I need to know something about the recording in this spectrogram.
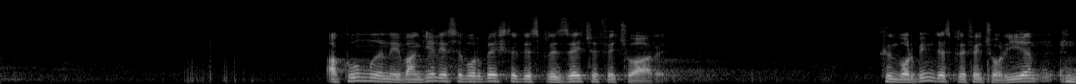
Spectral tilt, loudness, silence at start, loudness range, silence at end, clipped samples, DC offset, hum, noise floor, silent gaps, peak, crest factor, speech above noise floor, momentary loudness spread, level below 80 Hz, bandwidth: -6.5 dB/octave; -30 LUFS; 3.3 s; 8 LU; 0 s; under 0.1%; under 0.1%; none; -67 dBFS; none; -10 dBFS; 22 dB; 38 dB; 7 LU; -76 dBFS; 12.5 kHz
